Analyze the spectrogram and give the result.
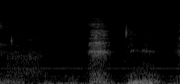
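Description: A single muffled sneeze: a quick intake of breath, then a short, hissing burst of air and a softer breathy exhale afterward. Fairly quiet, with no talking.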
